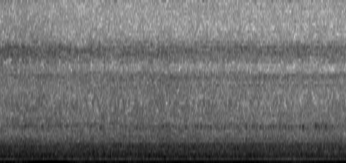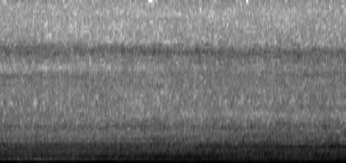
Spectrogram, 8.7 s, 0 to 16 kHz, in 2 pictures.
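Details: 1965 Chevrolet Impala convertible with new Chevrolet 350 crate V8 and Muncie 4-speed, cold start with choke set: steady even low rumble with fan hiss behind, no knocks or misses; healthy cold idle.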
